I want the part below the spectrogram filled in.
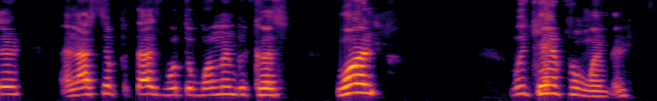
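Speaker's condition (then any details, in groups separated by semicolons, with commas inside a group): Cerebral palsy; mild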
